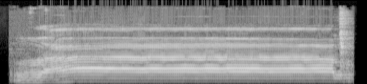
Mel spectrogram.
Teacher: নরম হবে, জিহ্বার আগা উপরের দাঁতের আগায় লাগবে।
